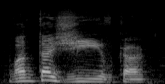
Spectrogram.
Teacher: вантажівка наголос на третій склад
